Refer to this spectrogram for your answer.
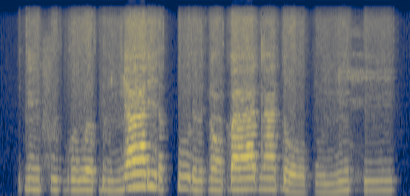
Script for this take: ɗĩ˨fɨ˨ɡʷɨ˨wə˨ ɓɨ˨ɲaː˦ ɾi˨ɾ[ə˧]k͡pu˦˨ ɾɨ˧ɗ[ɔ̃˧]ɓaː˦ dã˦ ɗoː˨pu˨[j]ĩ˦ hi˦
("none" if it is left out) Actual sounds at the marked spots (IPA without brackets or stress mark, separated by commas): ə˦, ɔ̃˧, ɲ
